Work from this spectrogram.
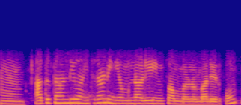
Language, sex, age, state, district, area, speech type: Tamil, female, 18-30, Tamil Nadu, Perambalur, rural, conversation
